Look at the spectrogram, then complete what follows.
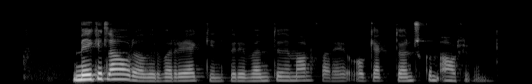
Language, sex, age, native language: Icelandic, female, 40-49, Icelandic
